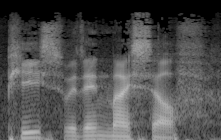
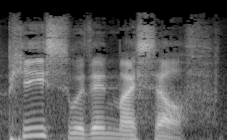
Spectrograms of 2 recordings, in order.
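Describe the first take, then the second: First: Quietly repeated, lower and softer; gentle echo, much softer. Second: Said in the usual way. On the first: Shown as a demonstration. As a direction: let the phrase settle, softer.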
